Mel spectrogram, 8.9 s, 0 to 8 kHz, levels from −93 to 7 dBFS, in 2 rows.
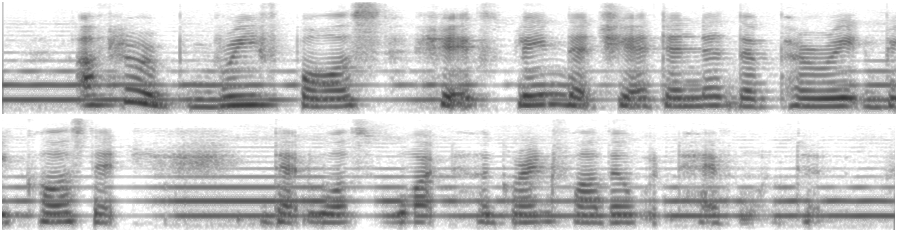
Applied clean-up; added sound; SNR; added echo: neural mask model RNNoise.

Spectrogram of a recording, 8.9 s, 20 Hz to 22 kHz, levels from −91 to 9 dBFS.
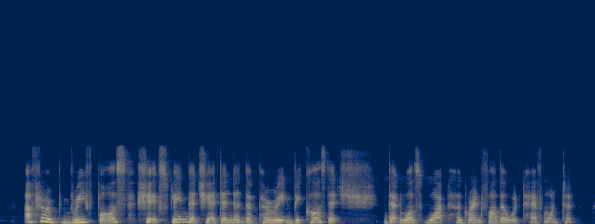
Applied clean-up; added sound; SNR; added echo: neural mask model DeepFilterNet 3.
